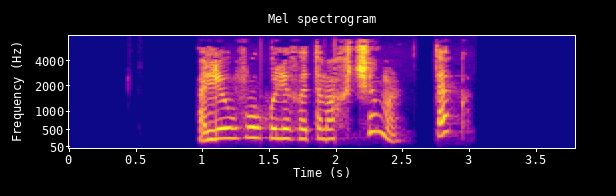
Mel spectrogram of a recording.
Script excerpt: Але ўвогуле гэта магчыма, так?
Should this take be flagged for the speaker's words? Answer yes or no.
no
